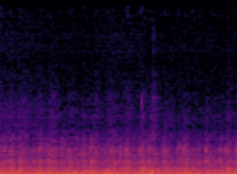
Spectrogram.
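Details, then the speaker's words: Electric LG dryer while drum turns: steady low rumble with dull uneven roar, usually a worn drum support roller, often one of the two front wheels; worn support roller. "here's the noise kind of a rumbly noise usually this is due to a worn out support wheel this dryer has four support wheels so you could purchase all four"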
